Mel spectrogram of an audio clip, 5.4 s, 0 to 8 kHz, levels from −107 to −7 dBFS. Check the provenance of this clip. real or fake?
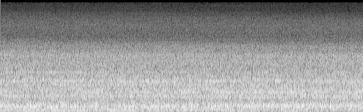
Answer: real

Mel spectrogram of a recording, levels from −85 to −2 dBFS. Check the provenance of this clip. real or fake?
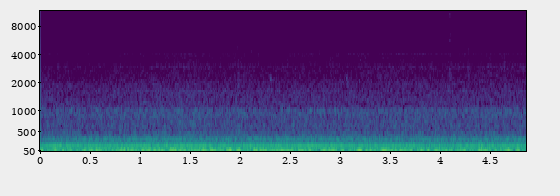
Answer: real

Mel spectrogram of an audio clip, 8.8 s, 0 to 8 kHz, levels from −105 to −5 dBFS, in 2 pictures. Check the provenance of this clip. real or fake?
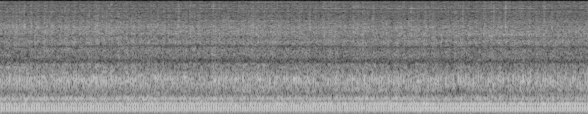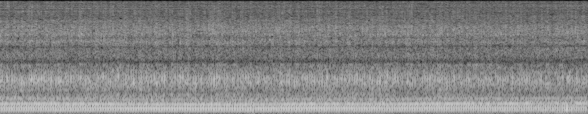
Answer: real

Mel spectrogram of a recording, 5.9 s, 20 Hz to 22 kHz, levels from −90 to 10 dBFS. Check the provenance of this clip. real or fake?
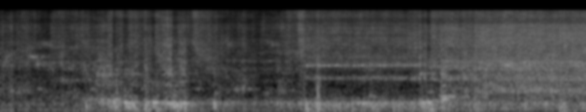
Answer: fake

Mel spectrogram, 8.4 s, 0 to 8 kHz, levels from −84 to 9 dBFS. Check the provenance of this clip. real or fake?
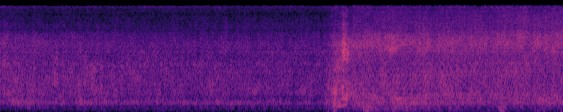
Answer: fake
